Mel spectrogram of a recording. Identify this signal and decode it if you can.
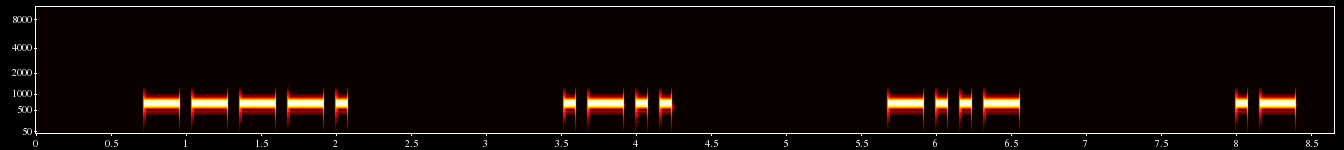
Morse code, heard as a keyed tone, about 15 wpm, spaced as for 5 wpm, 700 Hz. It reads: 9LXA
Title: USA Call Signs - 5 Characters - 6x Character Spacing - 15wpm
